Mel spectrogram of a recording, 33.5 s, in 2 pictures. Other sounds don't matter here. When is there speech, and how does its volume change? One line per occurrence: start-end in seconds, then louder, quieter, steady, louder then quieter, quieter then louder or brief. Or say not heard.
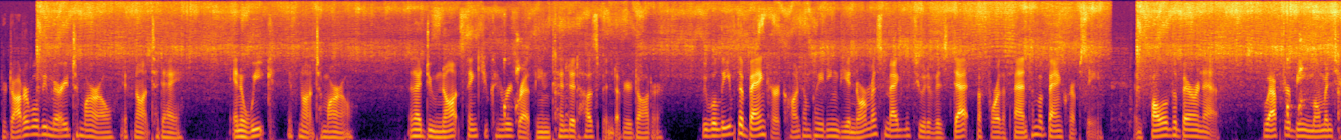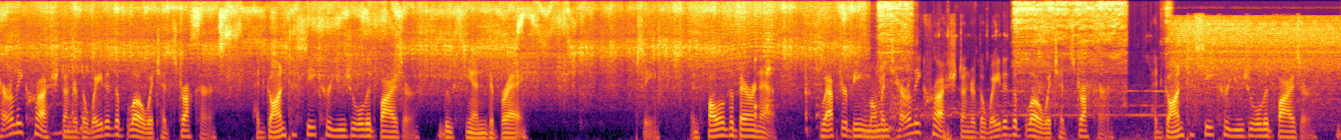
0.0-23.4 steady
24.7-33.5 steady.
